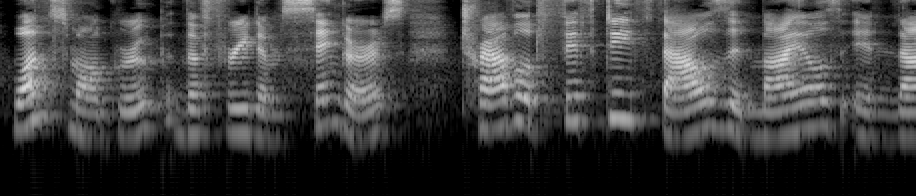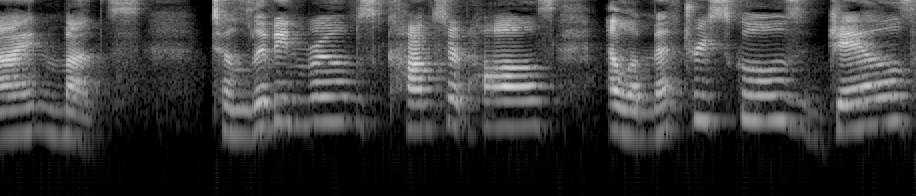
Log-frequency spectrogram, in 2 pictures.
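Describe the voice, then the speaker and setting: A woman music teacher reads a picture book aloud to children. She tells the story slowly and clearly, her voice sitting a little high. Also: a bit bright.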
